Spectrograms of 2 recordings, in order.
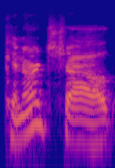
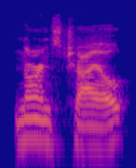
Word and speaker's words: Knoernschild: you pronounce it and I just can's child and then my wife says n's child she says the case silently and in my high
